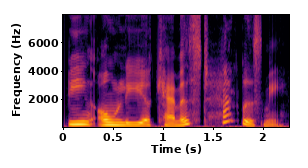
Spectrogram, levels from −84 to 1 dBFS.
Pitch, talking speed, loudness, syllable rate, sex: 215 Hz, 160 wpm, -16 LUFS, 4.1 syllables/s, female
